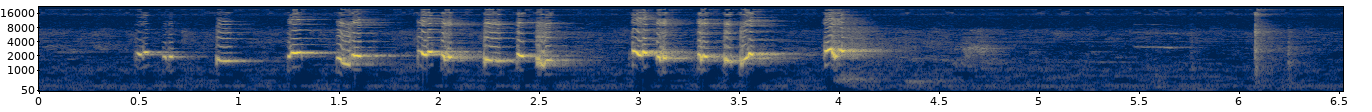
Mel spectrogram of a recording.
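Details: Sooty-headed bulbul, called jogjog or trucuk, in ngeropel style for luring and master training: a string of bubbling, liquid whistled notes lasting about three seconds, then fading into faint scattered chirps.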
